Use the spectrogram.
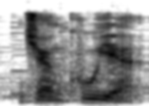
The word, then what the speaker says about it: dziękuję: on the first syllable, which in modern Polish sounds like dziękuję.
